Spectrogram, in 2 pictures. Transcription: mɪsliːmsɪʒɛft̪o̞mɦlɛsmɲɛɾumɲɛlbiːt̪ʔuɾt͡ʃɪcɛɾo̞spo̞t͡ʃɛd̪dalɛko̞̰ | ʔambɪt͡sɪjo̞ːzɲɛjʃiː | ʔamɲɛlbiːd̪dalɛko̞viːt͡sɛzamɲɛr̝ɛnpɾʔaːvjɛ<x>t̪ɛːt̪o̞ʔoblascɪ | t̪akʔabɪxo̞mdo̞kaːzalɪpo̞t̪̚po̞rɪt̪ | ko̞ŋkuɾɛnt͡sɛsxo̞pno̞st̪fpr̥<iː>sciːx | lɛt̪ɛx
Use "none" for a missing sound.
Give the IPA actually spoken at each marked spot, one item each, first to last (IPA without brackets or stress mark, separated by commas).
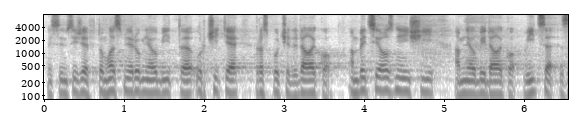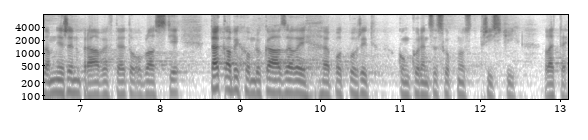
f, iː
